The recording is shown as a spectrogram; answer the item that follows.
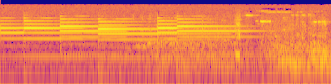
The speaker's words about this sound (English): Now, ring the bell.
